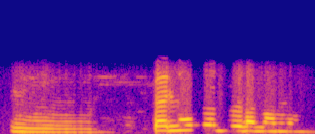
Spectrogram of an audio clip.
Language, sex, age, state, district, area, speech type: Telugu, female, 18-30, Telangana, Mahbubnagar, rural, conversation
